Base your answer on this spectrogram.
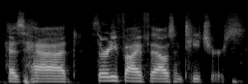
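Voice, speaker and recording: A man's voice: mid-range voice, steady tone, measured pace, a bit bright, clean tone, no room sound. Male host explaining with frequent restarts. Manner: explanatory, many restarts and fillers. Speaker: host of a live citizen-science stream. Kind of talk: explaining to an online audience.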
